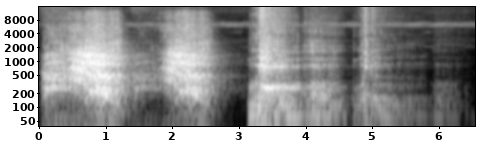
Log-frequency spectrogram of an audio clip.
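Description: A recorded animal roaring: about five rough roars, the first the longest and loudest, the later ones shorter and fainter.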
